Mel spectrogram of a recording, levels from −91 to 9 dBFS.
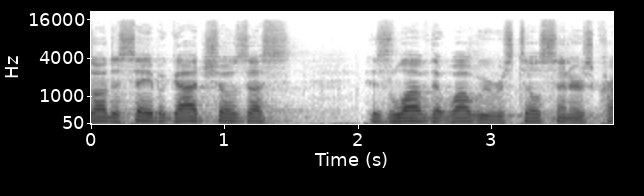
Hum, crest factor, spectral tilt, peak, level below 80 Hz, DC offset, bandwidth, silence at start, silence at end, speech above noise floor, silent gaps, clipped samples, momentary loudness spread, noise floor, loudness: none; 14 dB; -7 dB/octave; -8 dBFS; -48 dBFS; under 0.1%; 15 kHz; 0 s; 0 s; 30 dB; none; under 0.1%; 7 LU; -51 dBFS; -22 LUFS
